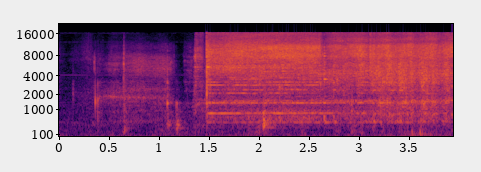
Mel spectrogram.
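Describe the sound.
Burnt residue being scraped off a washed, oiled frying pan. A few faint clicks come first, then a loud, continuous, harsh scraping hiss that runs steadily to the end.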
